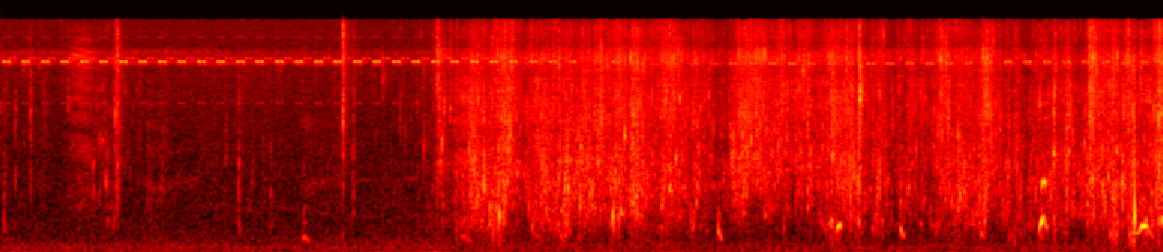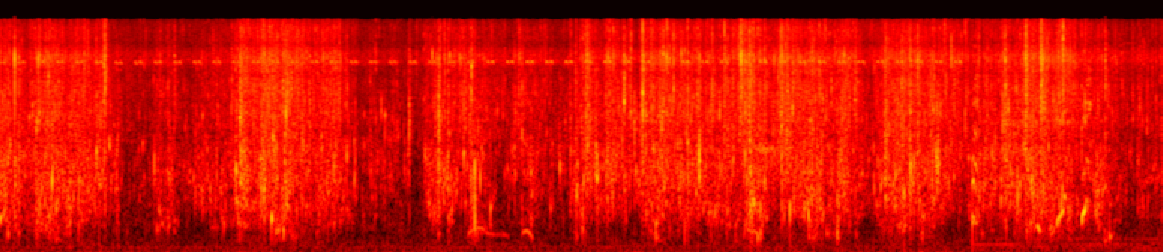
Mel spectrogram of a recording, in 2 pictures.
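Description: Repeated splashing and sloshing in water, starting about four seconds in and going on in irregular strokes. Before that, a quieter quick regular ticking, about four a second.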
